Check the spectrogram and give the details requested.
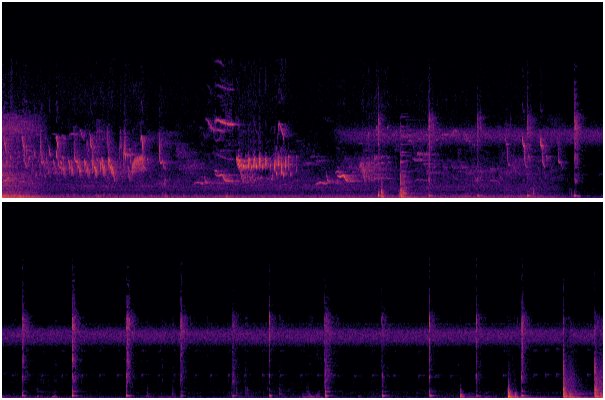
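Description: Birds chirping over outdoor background noise. About eleven seconds in the background drops away, leaving soft sharp ticks about once a second over a faint steady high tone.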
